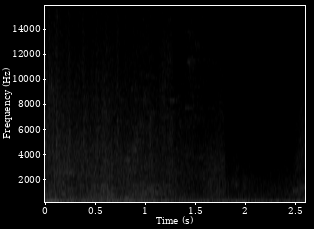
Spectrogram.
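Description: A loud magical blast crackles and roars.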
